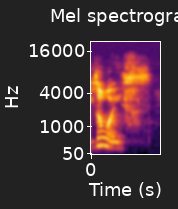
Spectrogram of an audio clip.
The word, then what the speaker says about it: Seuss: His middle name, Seuss, was originally pronounced Zeuss, but he changed the way he pronounced it because of how Seuss rhymed with Mother Goose.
